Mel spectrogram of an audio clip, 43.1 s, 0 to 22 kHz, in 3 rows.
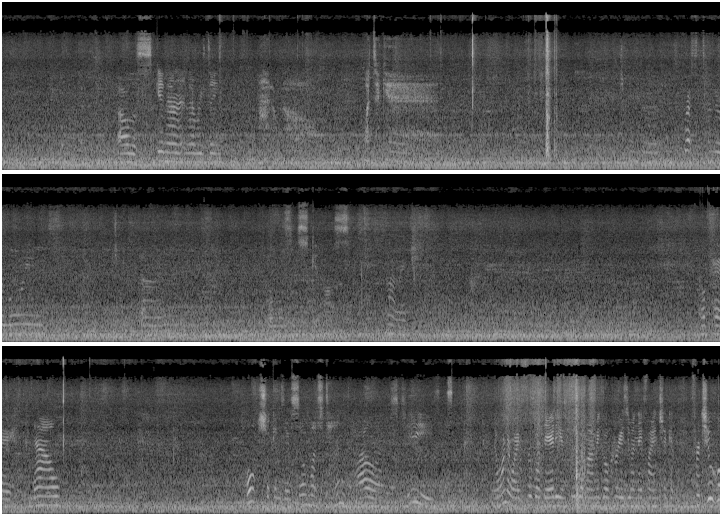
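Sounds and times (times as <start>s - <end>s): faint voices of shoppers: 0.0s - 43.0s
refrigerator hum: 0.0s - 43.0s.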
